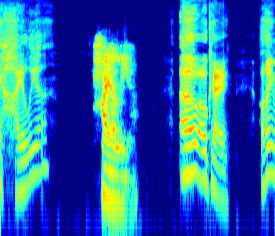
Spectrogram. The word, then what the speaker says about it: Hialeah: not very problem either would you say hylia Hialeah oh okay I thought you meant like Zelda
